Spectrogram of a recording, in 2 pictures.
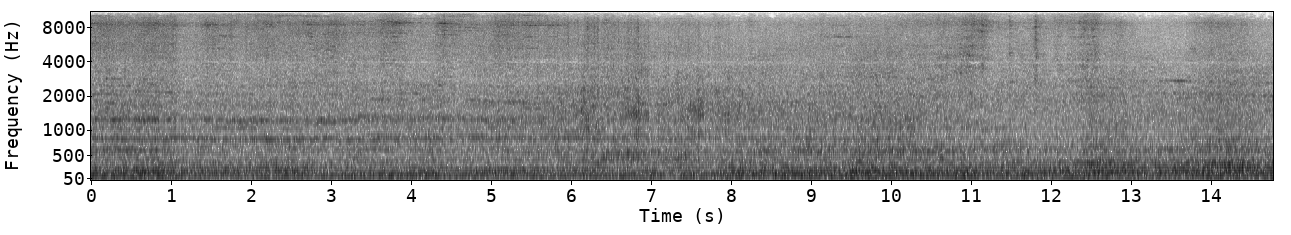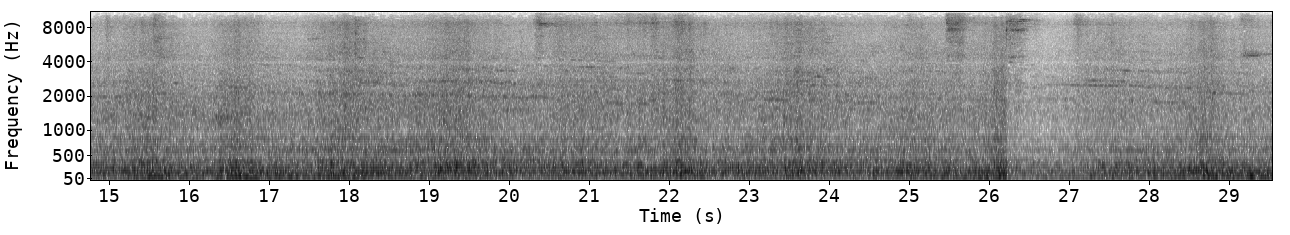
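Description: Union Pacific freight train passing close by. The trailing GE diesel locomotives go past first, then double-stack container well cars roll by with a steady rumble of wheels on rail and repeated clicks as wheels cross rail joints. Thin, high wheel squeal sounds over the first several seconds.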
